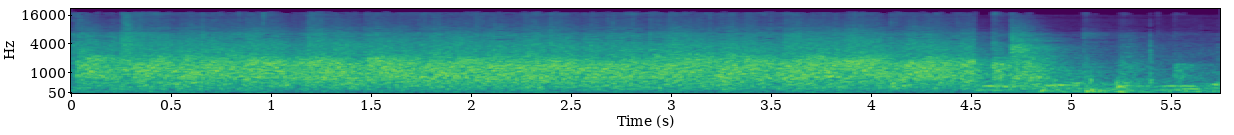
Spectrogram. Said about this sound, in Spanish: O sea que eso lleva un aplauso para él en especial.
